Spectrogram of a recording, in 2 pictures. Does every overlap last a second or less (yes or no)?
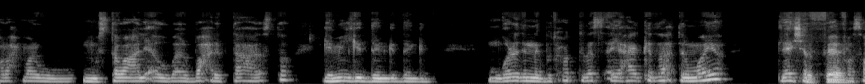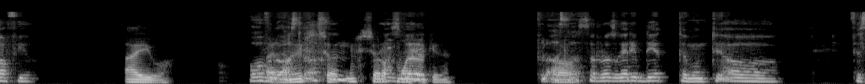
no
